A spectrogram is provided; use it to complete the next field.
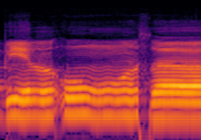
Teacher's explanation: Bacaan ihfa un menjadi un, mendengung samar menuju pada huruf tha di depannya, panjang dua ketukan.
